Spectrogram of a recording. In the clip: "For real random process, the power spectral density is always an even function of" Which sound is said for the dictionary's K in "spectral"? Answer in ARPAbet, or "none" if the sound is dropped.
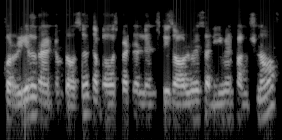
none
